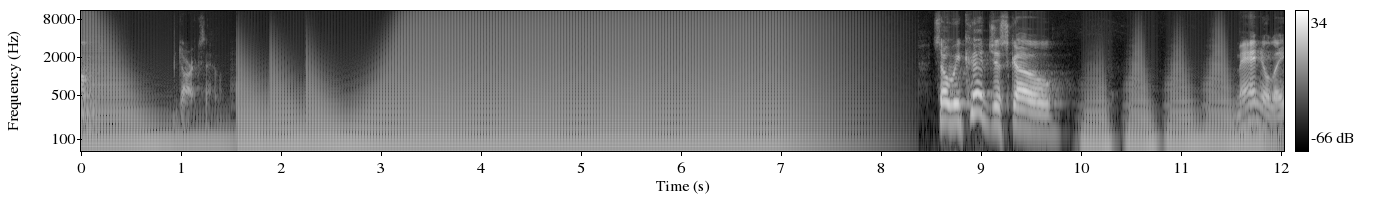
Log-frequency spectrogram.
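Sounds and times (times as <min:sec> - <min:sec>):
low synthesizer sawtooth note: 0:00.0 - 0:08.4, 0:09.9 - 0:12.0.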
